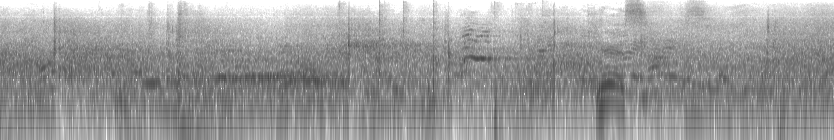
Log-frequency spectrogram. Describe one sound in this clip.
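A crowd of spectators chatters and cheers in a large echoing rink.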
